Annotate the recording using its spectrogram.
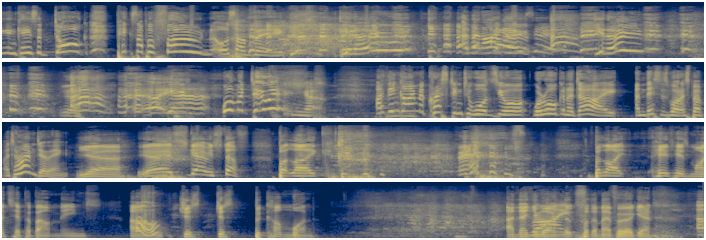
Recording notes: Live at Soho Theatre. Recorded by Soho Theatre.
